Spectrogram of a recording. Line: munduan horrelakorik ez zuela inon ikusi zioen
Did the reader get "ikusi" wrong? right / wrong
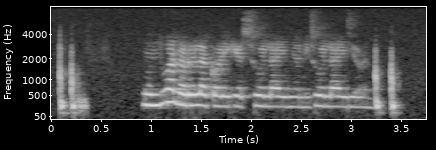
wrong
